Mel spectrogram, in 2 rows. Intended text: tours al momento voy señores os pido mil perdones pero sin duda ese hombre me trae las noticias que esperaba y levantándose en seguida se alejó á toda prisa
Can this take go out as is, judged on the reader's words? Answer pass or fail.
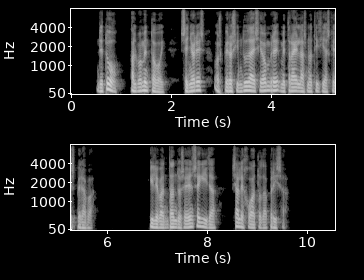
fail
